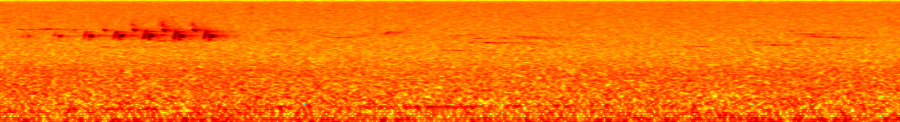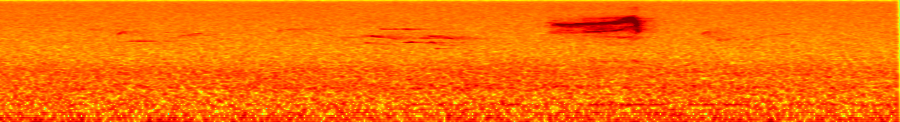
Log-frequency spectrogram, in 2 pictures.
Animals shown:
Eastern Wood-Pewee (Contopus virens), Hermit Thrush (Catharus guttatus), Blue Jay (Cyanocitta cristata), Barred Owl (Strix varia), Ovenbird (Seiurus aurocapilla)

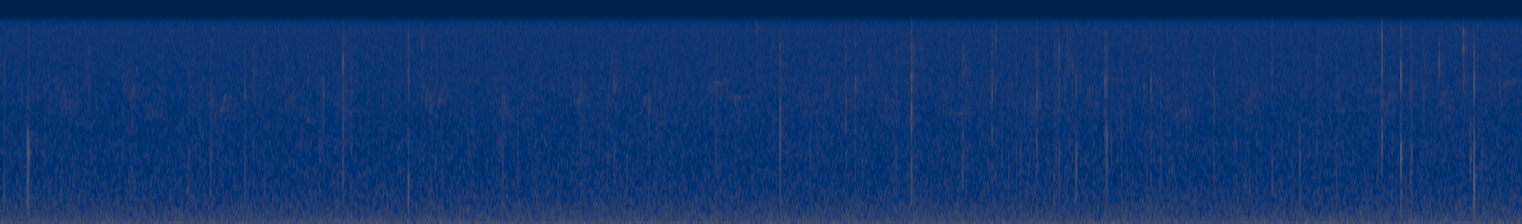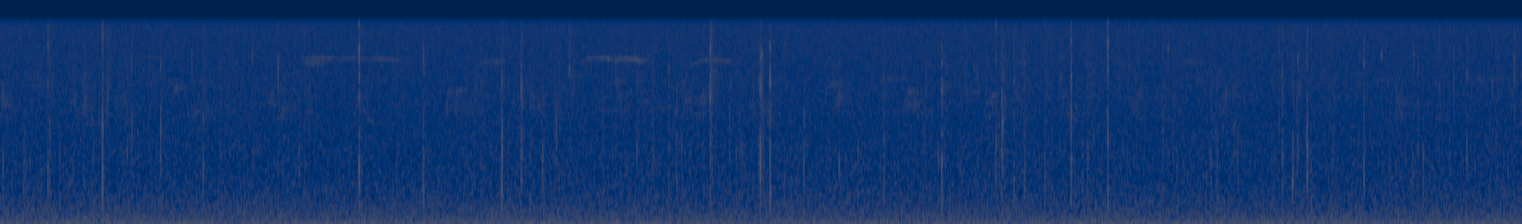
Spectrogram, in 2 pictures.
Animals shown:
Cedar Waxwing (Bombycilla cedrorum), Red-eyed Vireo (Vireo olivaceus)

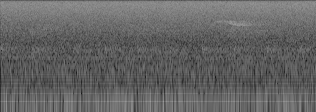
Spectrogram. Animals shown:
Eastern Wood-Pewee (Contopus virens), unknown mammal

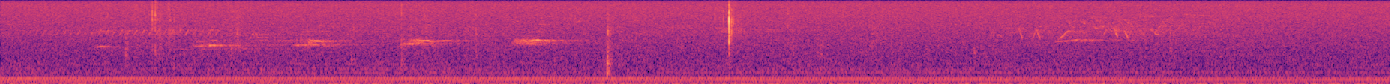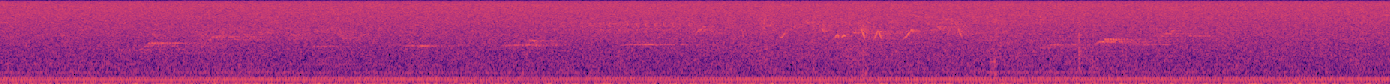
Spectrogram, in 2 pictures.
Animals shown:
Nashville Warbler (Leiothlypis ruficapilla), Northern Parula (Setophaga americana), Canada Warbler (Cardellina canadensis), Swainson's Thrush (Catharus ustulatus), Blue Jay (Cyanocitta cristata), Pine Warbler (Setophaga pinus)

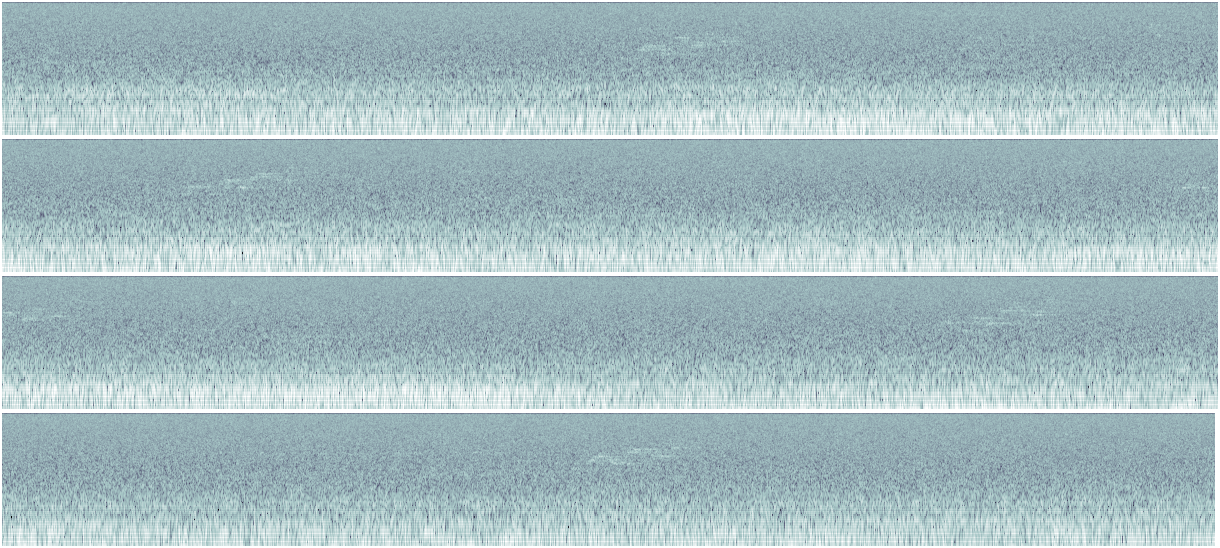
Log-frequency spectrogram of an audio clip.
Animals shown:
Swainson's Thrush (Catharus ustulatus)

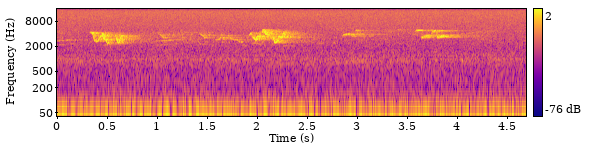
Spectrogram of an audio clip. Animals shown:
Red-breasted Nuthatch (Sitta canadensis), Red-eyed Vireo (Vireo olivaceus)

